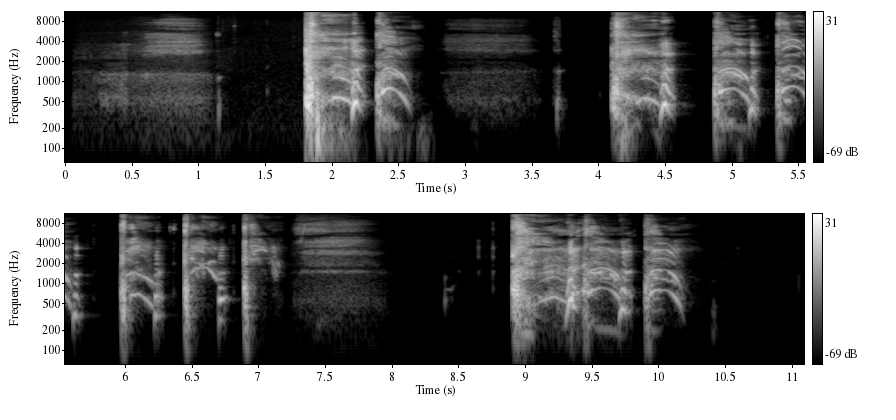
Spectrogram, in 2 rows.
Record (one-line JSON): {"three_cough_length": "11.1 s", "three_cough_amplitude": 32768, "three_cough_signal_mean_std_ratio": 0.3, "survey_phase": "beta (2021-08-13 to 2022-03-07)", "age": "45-64", "gender": "Female", "wearing_mask": "No", "symptom_cough_any": true, "symptom_runny_or_blocked_nose": true, "symptom_change_to_sense_of_smell_or_taste": true, "symptom_loss_of_taste": true, "symptom_onset": "6 days", "smoker_status": "Never smoked", "respiratory_condition_asthma": false, "respiratory_condition_other": false, "recruitment_source": "REACT", "submission_delay": "3 days", "covid_test_result": "Negative", "covid_test_method": "RT-qPCR", "influenza_a_test_result": "Negative", "influenza_b_test_result": "Negative"}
